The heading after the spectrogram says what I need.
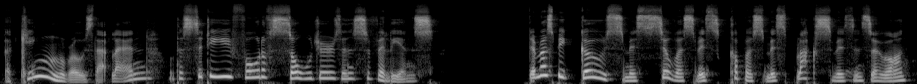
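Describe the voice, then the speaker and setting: A woman's voice: high voice, a little mellow, no room sound, clean studio sound, pitched above the performer's own voice, heavily acted. Storybook elderly monkey voiced by a woman, deferential, helpful, raised lilting voice, eager explainer.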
